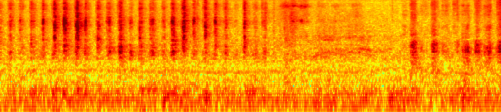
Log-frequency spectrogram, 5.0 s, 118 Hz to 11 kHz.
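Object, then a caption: Wax-coated scratch-art paper scratched with a wooden stylus. A wooden stylus scratches lines into the black coated sheet of a scratch-art paper pad, near a drawing of a car. Quick, dry scratching strokes repeat in rapid bursts with a bright, raspy hiss peaking near 3.9 kHz, over a soft low rumble. The strokes ease briefly around the middle before picking up again.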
